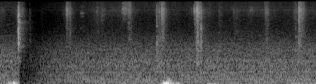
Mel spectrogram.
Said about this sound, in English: I'm going to shuffle the deck for the next reading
